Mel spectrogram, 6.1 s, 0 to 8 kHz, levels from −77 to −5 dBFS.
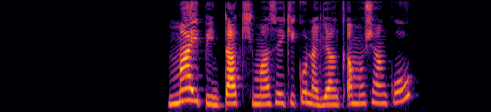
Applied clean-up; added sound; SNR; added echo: none; none; none; none.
